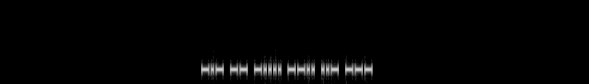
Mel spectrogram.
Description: Morse code, heard as a keyed tone, about 52 wpm, 700 Hz. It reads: KM6ZUO
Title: USA Call Signs - 6 Characters - Repeated 2x - 50wpm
